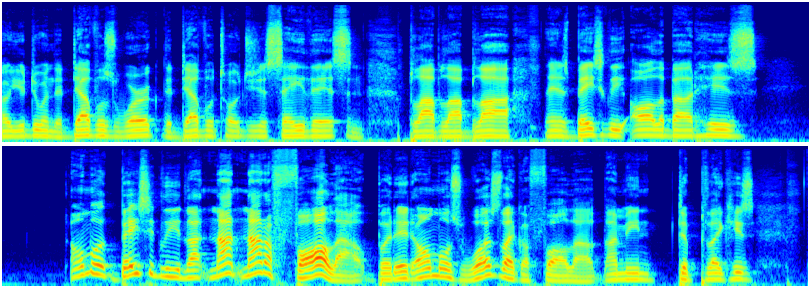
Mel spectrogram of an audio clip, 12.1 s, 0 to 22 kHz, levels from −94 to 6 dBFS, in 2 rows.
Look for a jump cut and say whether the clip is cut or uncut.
uncut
